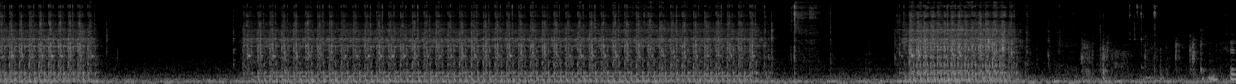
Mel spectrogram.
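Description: Sewing machine back-stitching a bag seam for reinforcement, a loud, fast mechanical rattle running in long stretches, broken by two brief pauses before it resumes, close and without speech.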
